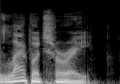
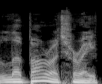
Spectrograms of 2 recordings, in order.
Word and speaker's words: laboratory: 这个词啊有两个发音，一个呢它是一个叫 a laboratory，还有一个呢是 laboratory，都可以哈。 laboratory 呢是美式发音， laboratory 是英式发音，大家呢习惯哪一个都可以。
